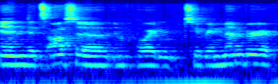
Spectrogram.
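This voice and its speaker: A voice with a Texan accent, with audible room echo and noticeable background noise. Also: man. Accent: Texan American English. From Texas. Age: 20s. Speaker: ESL teacher applicant. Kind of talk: video application self-introduction.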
